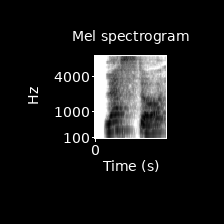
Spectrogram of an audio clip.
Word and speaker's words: Leicester: Like Leicester is like Leicester. It's like spelled Leicester. But yeah, Gloucester and Gloucestershire looks like Gloucestershire, but it's not.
